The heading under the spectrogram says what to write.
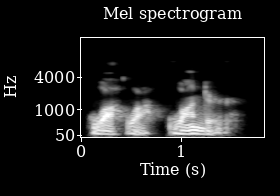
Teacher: pronunciation wander with the open a sound like hot and stop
